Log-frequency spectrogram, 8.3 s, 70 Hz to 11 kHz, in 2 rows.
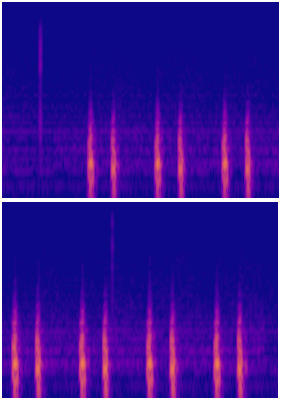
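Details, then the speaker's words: Normal heart sounds at a heart rate of 60/min: regular paired S1 and S2 close together, each pair followed by a long pause (diastole), making systole and diastole easy to identify. "أولا، لو كانت الهارت ريت طبيعية أو بطيئة بيبقى سهل، لأن الهارت بيتس بيكون بينهم مسافة كبيرة نسبيا، فبنسمع الفيرست ساوند والسكند ساوند جنب بعض وبعديهم مسافة كبيرة، زي المثال الآتي."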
